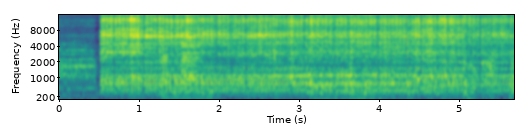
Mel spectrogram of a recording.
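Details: Cricut Explore Air 2 cutting machine, running on its supplied power cord: when the roller spins, a rough, harsh grinding carries on while it runs, and a small light stays on.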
